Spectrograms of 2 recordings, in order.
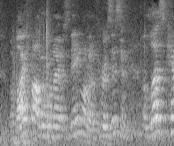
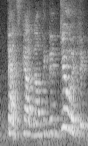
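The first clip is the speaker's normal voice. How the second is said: loud, raised-pitch angry protest; shouted retort; 4 semitones higher, 7 dB louder than usual. Acted. Catherine rebutting her fiancé about the invitation, shouting. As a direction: shout it down indignantly. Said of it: "Catherine shouted".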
